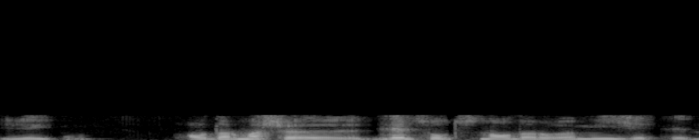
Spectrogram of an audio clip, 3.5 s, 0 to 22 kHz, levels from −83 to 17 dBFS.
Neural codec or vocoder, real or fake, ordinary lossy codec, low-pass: none; real; AAC, 16 kbps; 7.2 kHz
